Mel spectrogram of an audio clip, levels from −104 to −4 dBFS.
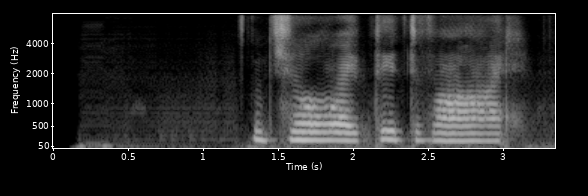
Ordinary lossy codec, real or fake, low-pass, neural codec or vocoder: none; fake; none; codec, 16 kHz, 1 kbps, FreqCodec, smaller model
